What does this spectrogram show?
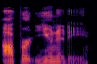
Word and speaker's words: opportunity: We say opportunity, with stress near the end.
